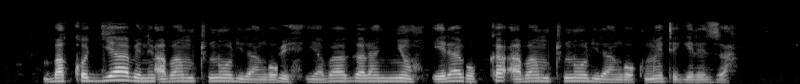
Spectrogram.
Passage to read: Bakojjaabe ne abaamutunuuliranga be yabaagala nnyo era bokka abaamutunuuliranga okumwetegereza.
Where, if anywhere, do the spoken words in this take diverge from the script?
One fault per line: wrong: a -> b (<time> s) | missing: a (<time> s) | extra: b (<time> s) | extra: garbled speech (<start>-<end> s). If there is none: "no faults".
no faults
